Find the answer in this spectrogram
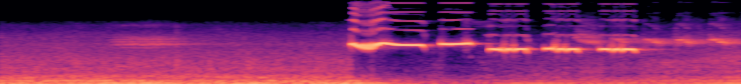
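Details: Singing orange-headed thrush, played to encourage other birds to sing: a loud, clear whistled phrase of about six short, slightly downslurred notes repeated rapidly after a quiet hum.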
